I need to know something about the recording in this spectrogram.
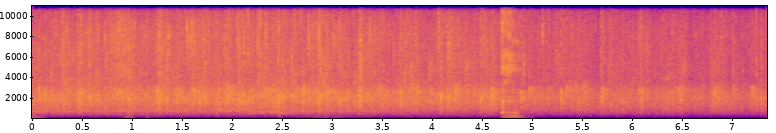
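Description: An audience claps steadily for several seconds, a dense, sustained wash of applause at fairly even loudness, with a brief voice or whoop rising out of it partway through.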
